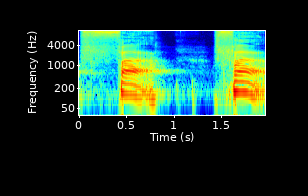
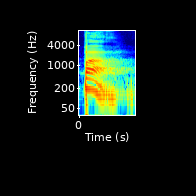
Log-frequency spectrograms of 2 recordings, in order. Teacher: ujung gigi seri atas bertemu dengan bibir bagian bawah. Fa fa bukan pa. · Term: huruf fa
